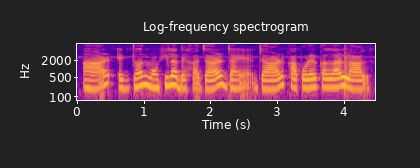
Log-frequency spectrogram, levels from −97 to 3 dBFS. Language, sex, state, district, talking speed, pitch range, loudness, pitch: Bengali, female, Assam, Hailakandi, 135 wpm, 200-245 Hz, -16 LUFS, 210 Hz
